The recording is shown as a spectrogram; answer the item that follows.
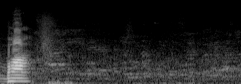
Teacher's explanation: हिंदी स्पर्श, घोष, महाप्राण और ओष्ठ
